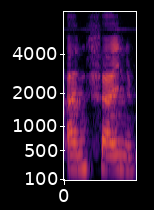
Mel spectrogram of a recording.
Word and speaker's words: Anne Fine: Donc Anne Fine, c'est le nom de l'auteur qui se prononce en fait Anne Fine puisqu'elle est d'Angleterre.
